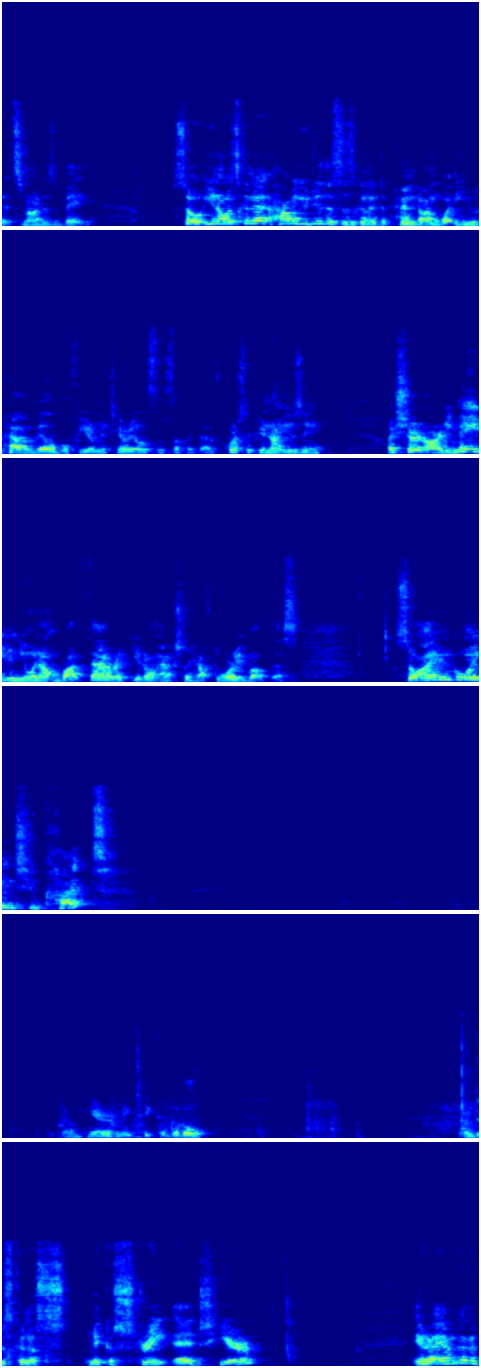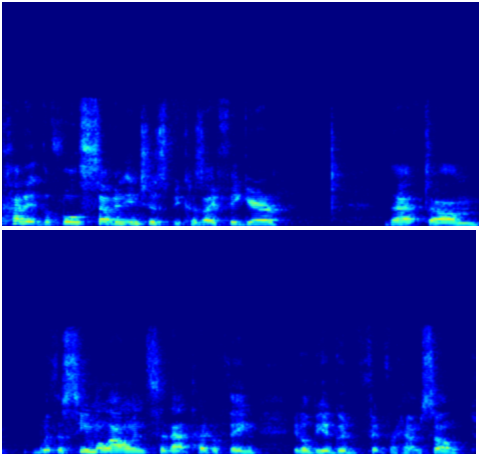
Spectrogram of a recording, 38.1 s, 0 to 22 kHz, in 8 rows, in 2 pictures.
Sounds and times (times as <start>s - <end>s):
Speech: 0.0s - 1.0s, 1.7s - 8.0s, 8.6s - 12.6s, 13.4s - 15.6s, 19.6s - 21.2s, 23.7s - 26.5s, 28.0s - 31.5s, 32.5s - 38.0s
Inside, small room: 0.0s - 38.1s.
